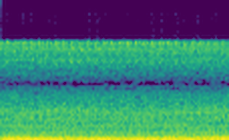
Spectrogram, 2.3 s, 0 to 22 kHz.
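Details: 1998 Mazda Protege 1.5L (also called a '97) with an idle surge and stuck MAF voltage: steady high idle that never settles, about 1400–1800 rpm in gear; the throttle blade appears to have been adjusted so it doesn't fully close.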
